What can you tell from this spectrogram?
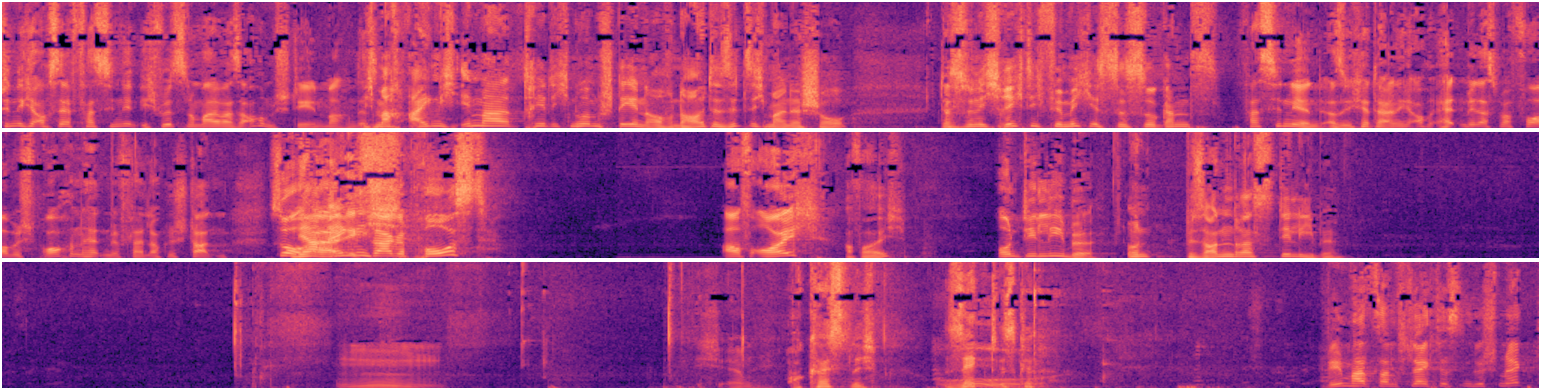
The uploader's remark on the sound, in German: Live in Dortmund. Im FZW Dortmund aufgezeichneten Liveshow.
